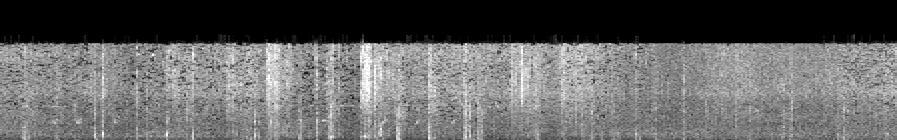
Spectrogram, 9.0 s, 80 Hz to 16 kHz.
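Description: Roach the horse's hooves clip-clop in The Witcher 3, an uneven run of sharp strikes on hard ground that moves off, with a faint patter like rain behind it.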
